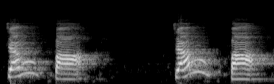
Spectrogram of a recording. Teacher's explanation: पा बोलने से पहले क्या किया, होठ को बंद किया, तब बोला पा।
